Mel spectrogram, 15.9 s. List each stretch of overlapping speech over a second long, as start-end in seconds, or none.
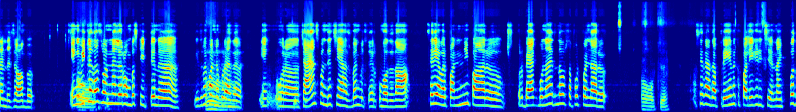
none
